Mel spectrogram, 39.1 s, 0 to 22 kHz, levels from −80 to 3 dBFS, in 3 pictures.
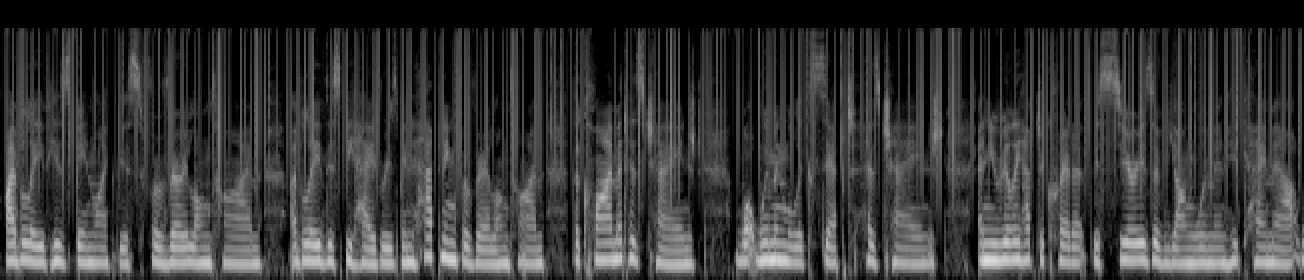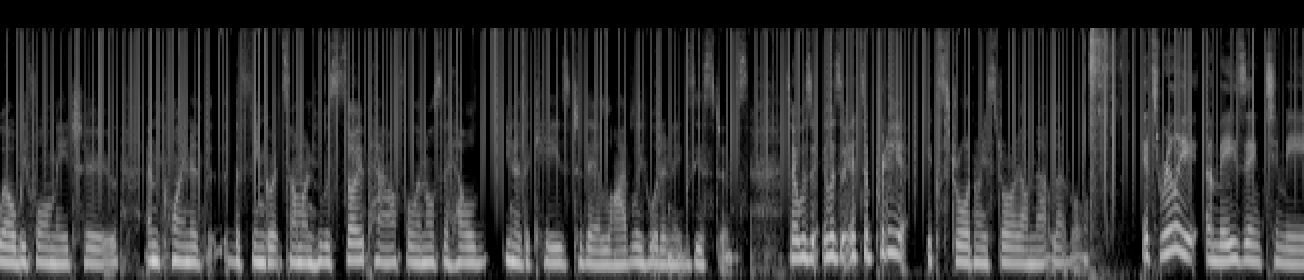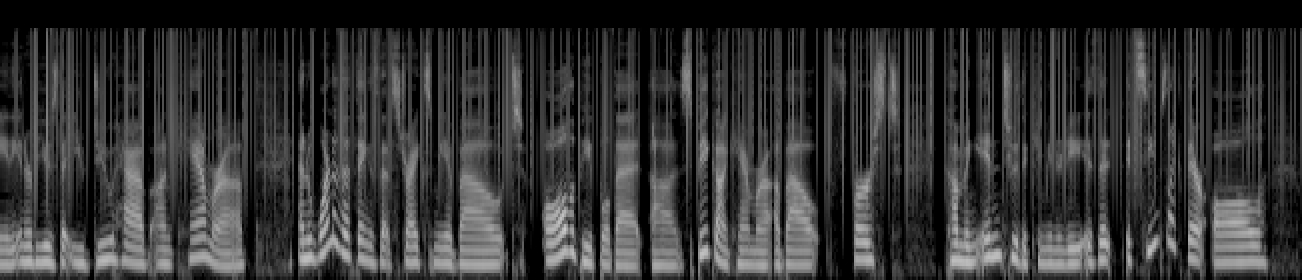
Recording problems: crackle, like an old record; noticeable; 10 dB below the speech
jangling keys; loud; at 24 s; peak 1 dB above the speech

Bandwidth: 14.5 kHz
